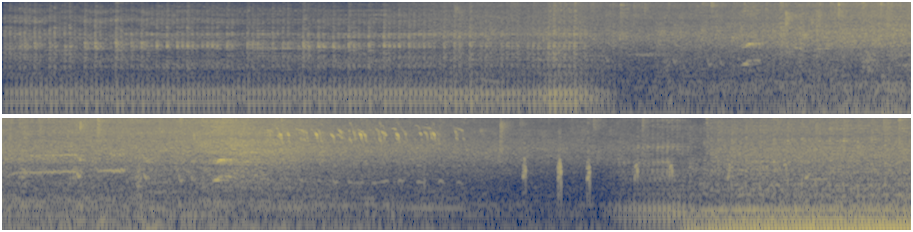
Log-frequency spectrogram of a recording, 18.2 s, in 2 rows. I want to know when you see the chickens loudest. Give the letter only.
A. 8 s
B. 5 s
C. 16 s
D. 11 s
D.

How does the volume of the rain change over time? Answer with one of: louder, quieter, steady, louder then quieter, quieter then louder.
louder then quieter.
